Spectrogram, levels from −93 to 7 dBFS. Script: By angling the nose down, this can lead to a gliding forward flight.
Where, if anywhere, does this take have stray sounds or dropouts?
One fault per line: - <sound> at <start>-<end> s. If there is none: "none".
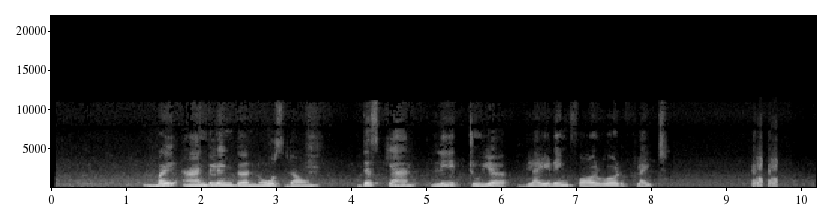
- laugh at 9.4-9.7 s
